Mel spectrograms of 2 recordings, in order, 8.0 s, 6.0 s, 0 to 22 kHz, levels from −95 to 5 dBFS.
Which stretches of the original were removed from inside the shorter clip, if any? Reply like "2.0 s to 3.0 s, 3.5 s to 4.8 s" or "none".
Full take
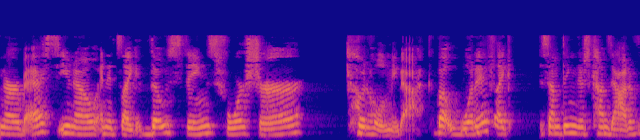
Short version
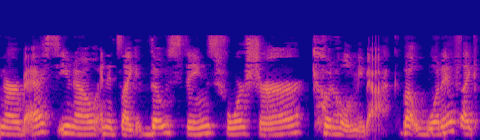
3.9 s to 4.3 s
